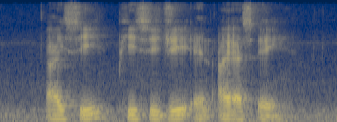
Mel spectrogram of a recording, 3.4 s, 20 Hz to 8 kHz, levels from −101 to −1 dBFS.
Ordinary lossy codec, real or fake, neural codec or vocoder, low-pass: none; real; none; 7.2 kHz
